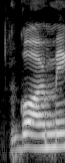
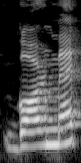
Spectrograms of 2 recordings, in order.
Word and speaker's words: gourmet: अब ये एक ब्रांड है गॉर्मे, गॉर्मे, इसमें गॉर्मेट नहीं बोलेंगे, ये गॉर्मे है, गॉर्मे।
